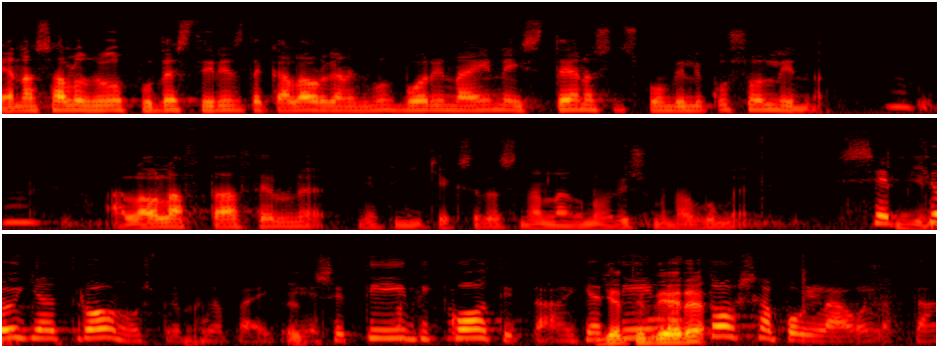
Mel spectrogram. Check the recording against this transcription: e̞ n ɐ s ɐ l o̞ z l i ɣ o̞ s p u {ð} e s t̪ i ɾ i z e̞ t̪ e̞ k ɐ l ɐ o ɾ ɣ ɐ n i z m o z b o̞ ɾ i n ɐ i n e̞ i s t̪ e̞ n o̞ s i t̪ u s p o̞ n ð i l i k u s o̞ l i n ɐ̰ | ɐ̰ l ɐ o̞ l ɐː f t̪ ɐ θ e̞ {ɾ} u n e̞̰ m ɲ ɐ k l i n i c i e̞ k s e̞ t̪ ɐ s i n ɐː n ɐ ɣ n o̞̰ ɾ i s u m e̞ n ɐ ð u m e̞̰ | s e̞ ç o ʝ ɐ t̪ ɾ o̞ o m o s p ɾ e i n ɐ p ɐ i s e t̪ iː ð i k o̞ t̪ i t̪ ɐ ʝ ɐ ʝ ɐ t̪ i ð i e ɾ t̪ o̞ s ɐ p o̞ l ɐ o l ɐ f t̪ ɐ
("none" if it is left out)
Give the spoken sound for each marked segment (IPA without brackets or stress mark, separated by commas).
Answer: ð, l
